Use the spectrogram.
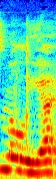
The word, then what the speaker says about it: Maliha: So my name is Malia. It's spelled M-A-L-I-H-A, and it is really from Arabic descent. People think it's like Spanish, since some people pronounce the H silent, blah blah blah, but it's from Arabic descent.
